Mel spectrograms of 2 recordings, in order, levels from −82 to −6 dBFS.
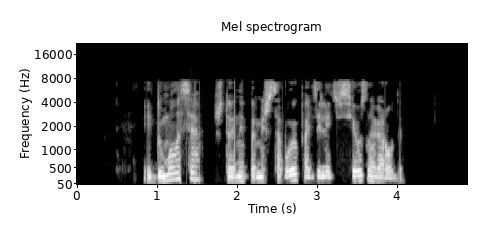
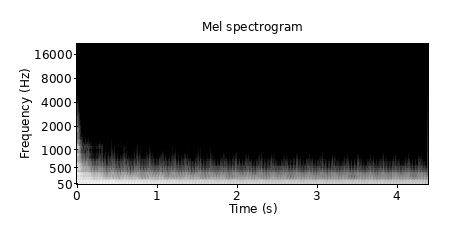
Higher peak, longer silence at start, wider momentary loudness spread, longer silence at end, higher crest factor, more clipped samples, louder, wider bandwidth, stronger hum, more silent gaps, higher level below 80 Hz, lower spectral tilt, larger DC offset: about the same, 0 dBFS vs 0 dBFS; first, 0.85 s vs 0 s; about the same, 10 LU vs 11 LU; first, 0.8 s vs 0 s; about the same, 16 dB vs 16 dB; neither; first, -14 LUFS vs -21 LUFS; first, 7.8 kHz vs 1.3 kHz; neither; neither; second, -52 dBFS vs -20 dBFS; second, -4.5 dB/octave vs -15 dB/octave; neither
